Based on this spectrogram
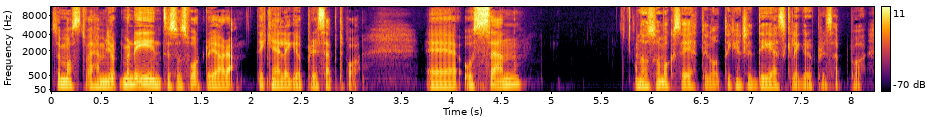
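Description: A woman's very deep, low voice, dark and mellow with vocal fry, very fast yet broken by long, frequent pauses, ordinary pitch variation, and a dry, close sound with no echo on a very clean recording with a silent background. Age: 30s. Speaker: food podcast host. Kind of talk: casual chat.

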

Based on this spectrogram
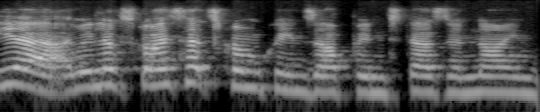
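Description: Her pitch sits in the medium range for a woman. It varies in an ordinary way. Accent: Cork. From Ireland, Cork. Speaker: women's rugby website editor. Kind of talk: casual interview.

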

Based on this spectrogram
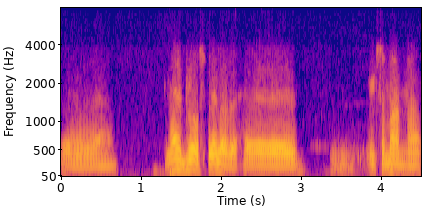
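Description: Speaking in a flat, monotone way, a man talks at a medium pitch. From Sweden, Blekinge (Karlshamn). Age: 20s. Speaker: professional footballer. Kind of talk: interview. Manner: halting.

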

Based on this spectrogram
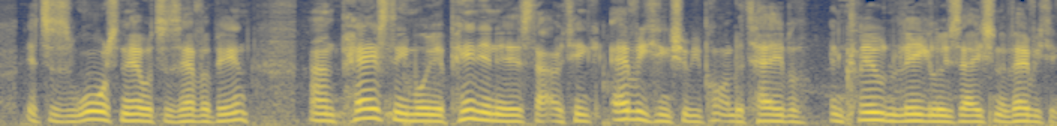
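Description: A man speaks at a very fast pace in a Dublin accent. His pitch is fairly high. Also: ordinary pitch variation. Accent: Dublin Irish. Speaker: community resident, former anti-drugs activist. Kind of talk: recorded interview.

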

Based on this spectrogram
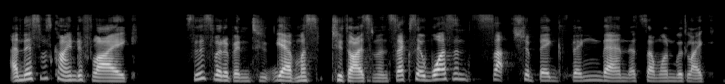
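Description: In an Irish accent, a woman talks at a fairly quick pace with ordinary pitch variation, in a dry, close sound with no echo and a quiet background. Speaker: fitness influencer. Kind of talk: radio interview.

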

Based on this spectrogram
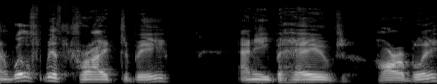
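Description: His intonation is fairly even. The man speaks at a very slow pace. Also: very clean recording, silent background. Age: 80s+. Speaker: film critic and author. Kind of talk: interview.

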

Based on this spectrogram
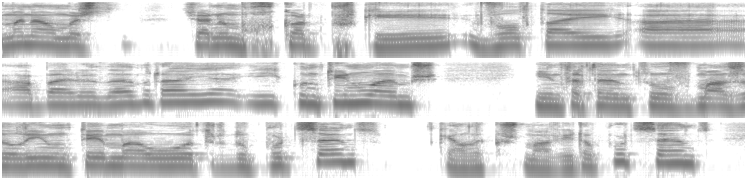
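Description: A man with a plain, everyday voice, fairly high pitch, moderate pace and very even loudness. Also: very clean recording, silent background. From Portugal, Madeira. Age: 40s. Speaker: personal trainer. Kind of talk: casual interview, storytelling.

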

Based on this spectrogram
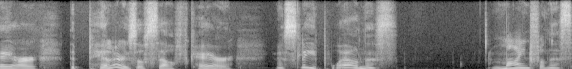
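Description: Dry and close with no echo, a woman with an Irish accent speaks at a fairly slow pace. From Ireland, Kildare. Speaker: freediver and breathwork teacher. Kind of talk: interview. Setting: studio.

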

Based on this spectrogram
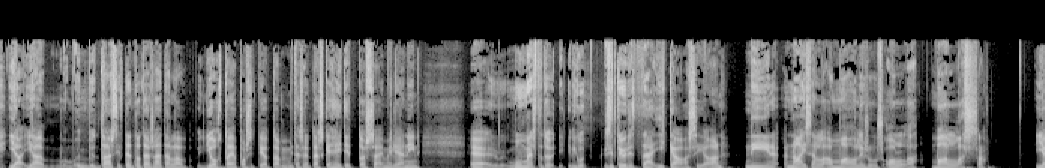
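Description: Very clean recording, silent background. A woman with a fairly low voice and ordinary pitch variation speaks fairly slowly, with long, frequent pauses. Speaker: writer and podcast co-host. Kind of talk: casual chat.

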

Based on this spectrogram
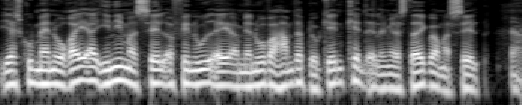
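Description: Over a very clean, silent background, a man speaks at a very fast pace in a medium-pitched, dark, mellow voice with ordinary pitch variation, the sound dry and close with no echo. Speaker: podcast host. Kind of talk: casual interview conversation. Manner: talkative.

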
